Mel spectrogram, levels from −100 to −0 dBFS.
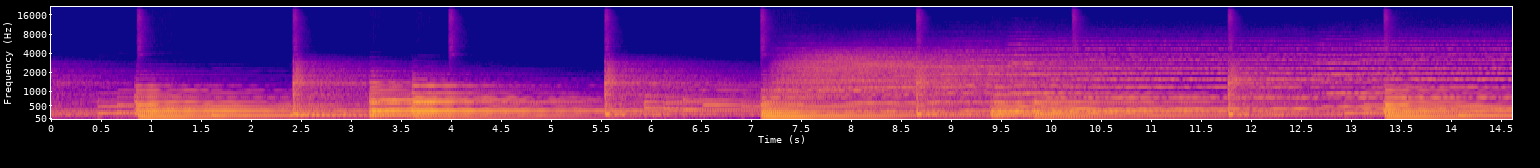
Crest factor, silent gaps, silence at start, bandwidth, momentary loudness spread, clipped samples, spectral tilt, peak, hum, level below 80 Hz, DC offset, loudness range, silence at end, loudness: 18 dB; none; 0 s; 16.5 kHz; 13 LU; under 0.1%; -8.5 dB/octave; -12 dBFS; none; -52 dBFS; under 0.1%; 5 LU; 0 s; -30 LUFS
